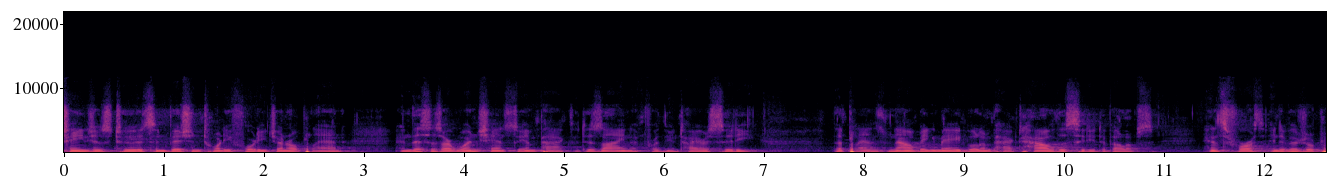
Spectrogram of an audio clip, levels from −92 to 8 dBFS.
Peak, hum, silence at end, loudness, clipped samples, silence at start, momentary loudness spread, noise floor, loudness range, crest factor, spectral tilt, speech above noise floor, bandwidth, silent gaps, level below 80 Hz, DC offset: -14 dBFS; none; 0 s; -37 LUFS; under 0.1%; 0 s; 10 LU; -68 dBFS; 4 LU; 22 dB; -6.5 dB/octave; 32 dB; 10.5 kHz; none; -46 dBFS; under 0.1%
